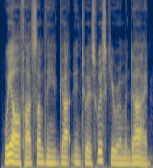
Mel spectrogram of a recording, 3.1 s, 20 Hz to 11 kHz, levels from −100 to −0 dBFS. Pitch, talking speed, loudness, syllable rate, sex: 125 Hz, 235 wpm, -18 LUFS, 5.6 syllables/s, male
